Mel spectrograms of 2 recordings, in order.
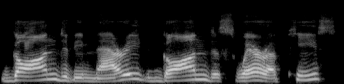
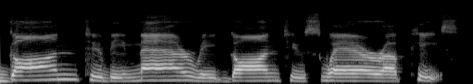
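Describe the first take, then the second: First: "gone" leading, lightly acted anger; as the queen storming in, mild fury; a hint of furious Constance. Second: Very slow, "gone" hit hard each time; trochee rhythm. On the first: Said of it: "So she would say". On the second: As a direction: stress the first beat of each phrase. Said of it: "she comes in and she says". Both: Shown as a demonstration.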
